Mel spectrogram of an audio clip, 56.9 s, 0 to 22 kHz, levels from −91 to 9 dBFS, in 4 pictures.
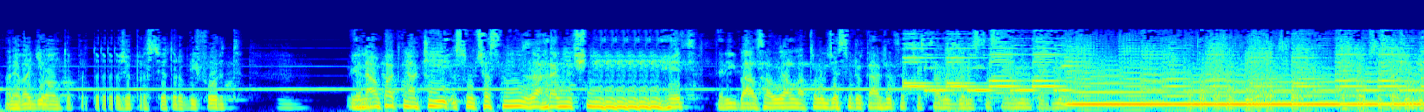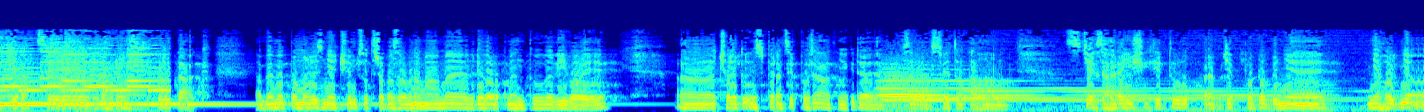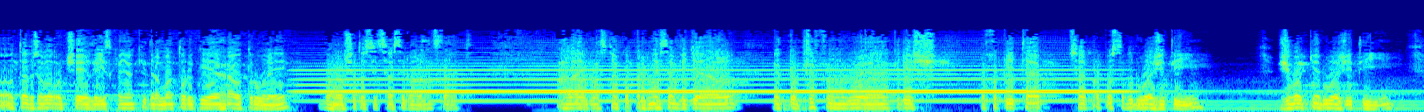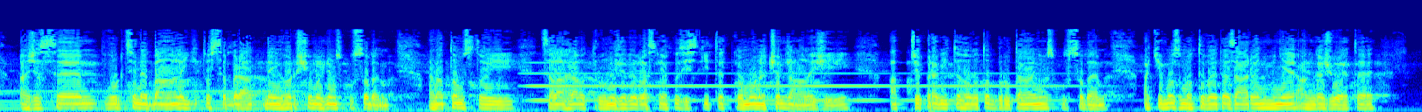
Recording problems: distortion; heavy; 15% of the sound clipped
echo of what is said; noticeable; throughout; 160 ms later, 15 dB below the speech
garbled, watery; slightly; nothing above 8 kHz
background music; very loud; throughout; 2 dB above the speech
audio stuttering; at 1 s, at 6 s and at 28 s
phone ringing; loud; from 9 to 16 s; peak 6 dB above the speech

